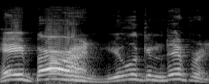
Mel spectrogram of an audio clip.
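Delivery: very high, loud, shouted cartoonish voice. Playing both parts, he voices Fred greeting the other character: bad Fred voice. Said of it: "I'm not good at voice acting".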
